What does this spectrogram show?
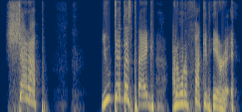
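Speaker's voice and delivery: high-pitched, fed-up comic shout; exasperated mock yell. Neighbor telling Peg off, mock-angry yelling. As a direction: cut them off in hammed-up outrage. Acted angry retort to characters.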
